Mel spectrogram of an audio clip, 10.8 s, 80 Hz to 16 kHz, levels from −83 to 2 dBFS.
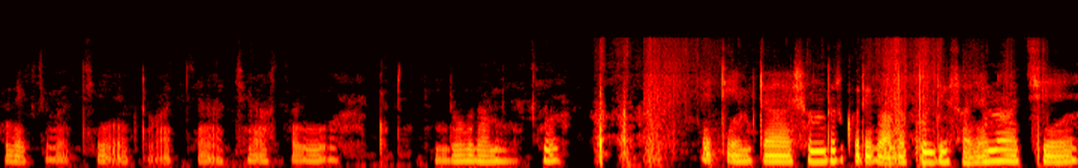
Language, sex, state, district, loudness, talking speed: Bengali, female, West Bengal, Paschim Medinipur, -29 LUFS, 80 wpm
